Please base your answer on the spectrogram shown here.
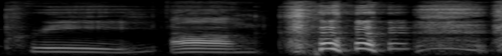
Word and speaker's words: Priyanka: the videos, the comment sections, you see people pronouncing her name out by spelling it. It's Jay, this is how you say it, Priyanka.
